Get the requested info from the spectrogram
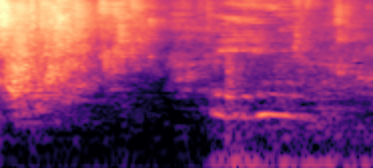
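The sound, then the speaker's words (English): Water splashes and sloshes in a bathtub as children play and laugh, a steady watery wash with brief surges, while a young child's voice calls out briefly over the splashing. “You're recording the sound of y'all's laughing and splashes.”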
